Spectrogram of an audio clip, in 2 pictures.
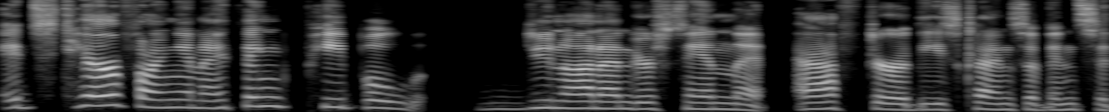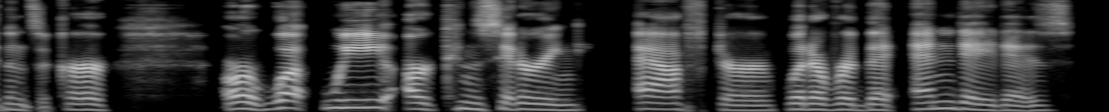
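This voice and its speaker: Bright, clear-voiced woman co-host. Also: fairly low pitch, no echo. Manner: reacts with short remarks, earnest. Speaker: podcast co-host. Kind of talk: casual chat.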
